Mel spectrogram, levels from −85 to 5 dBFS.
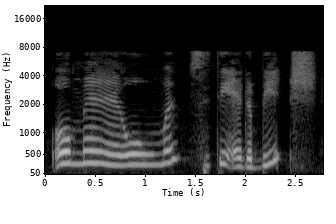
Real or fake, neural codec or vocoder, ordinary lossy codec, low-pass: fake; codec, 16 kHz in and 24 kHz out, 2.2 kbps, FireRedTTS-2 codec; MP3, 32 kbps; 7.2 kHz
